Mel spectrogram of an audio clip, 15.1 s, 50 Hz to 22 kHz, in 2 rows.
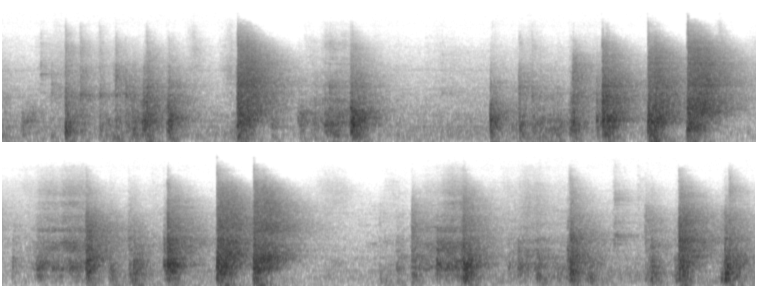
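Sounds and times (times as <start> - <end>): plastic floor tiles knocking: 0.5 - 1.8, 13.1 - 15.0.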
